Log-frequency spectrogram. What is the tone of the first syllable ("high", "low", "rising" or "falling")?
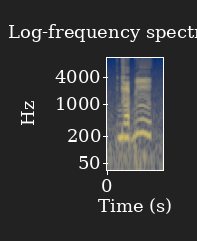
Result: low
